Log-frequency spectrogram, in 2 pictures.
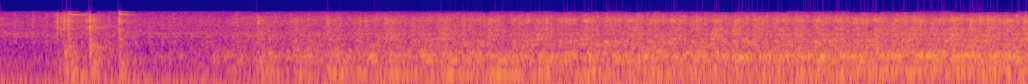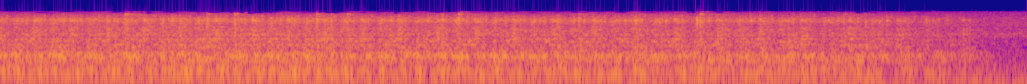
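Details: Vintage sewing machine, after cleaning and generously oiling a mechanism left dry for decades. Smooth, even light clatter as the hand wheel turns, with no creak or squeak underneath; it runs freely.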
